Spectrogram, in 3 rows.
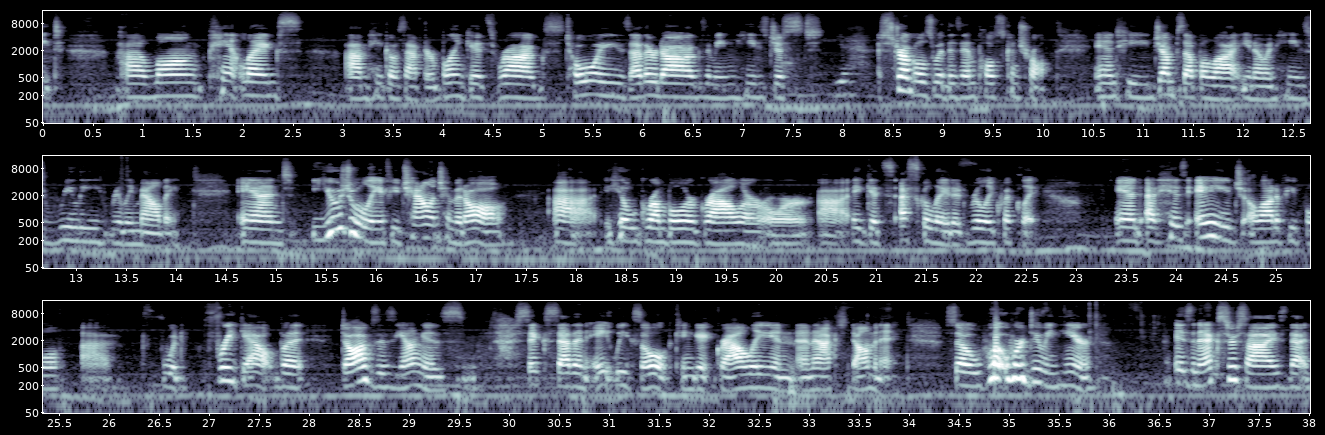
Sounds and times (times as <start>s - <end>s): Speech: 0.8s - 22.6s, 23.4s - 36.0s, 36.7s - 38.0s.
